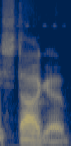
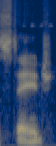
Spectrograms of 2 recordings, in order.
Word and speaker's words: Stage: That's how I remember his proper pronunciation, because I thought it would be Staga, but it's the Dane. They pronounce it stage.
